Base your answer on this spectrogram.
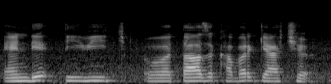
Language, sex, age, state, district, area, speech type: Kashmiri, male, 18-30, Jammu and Kashmir, Ganderbal, rural, read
